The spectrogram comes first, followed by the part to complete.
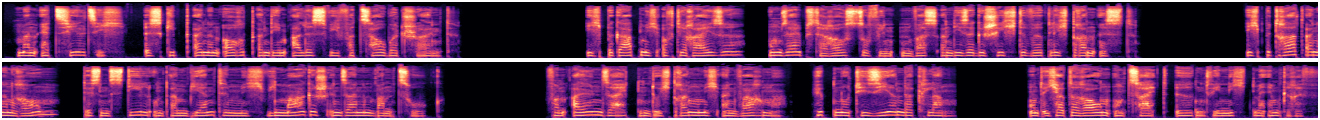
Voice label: Schauspiel Sanft

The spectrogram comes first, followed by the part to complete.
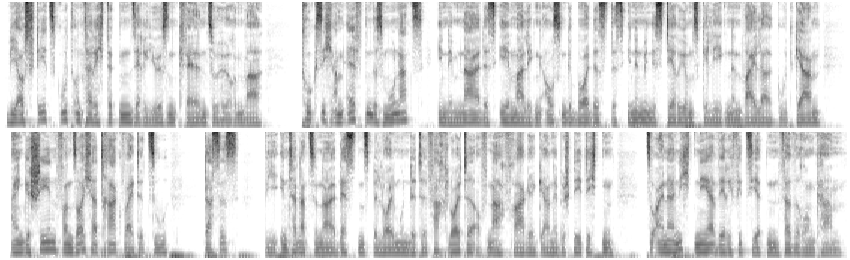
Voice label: Trocken Neutral

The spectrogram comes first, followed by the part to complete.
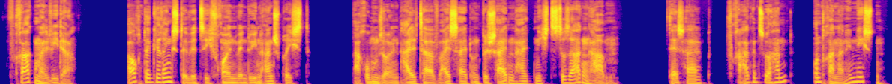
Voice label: Werbung, Sanft

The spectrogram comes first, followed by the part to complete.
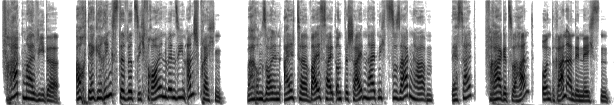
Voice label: Werbung Dynamisch

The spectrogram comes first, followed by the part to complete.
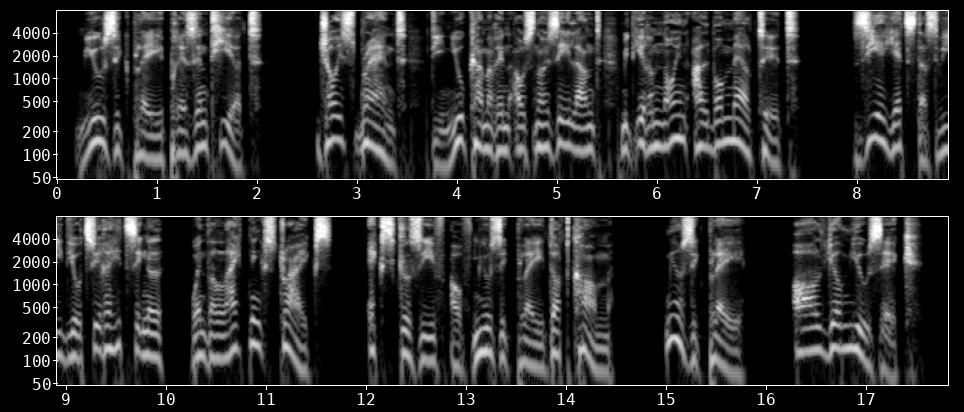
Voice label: Freundlich

